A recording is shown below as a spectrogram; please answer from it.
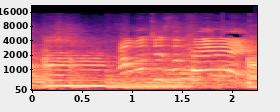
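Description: A man's drawn-out wordless vocal sound: a long low held note, then higher rising cries near the end, over background guitar music.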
